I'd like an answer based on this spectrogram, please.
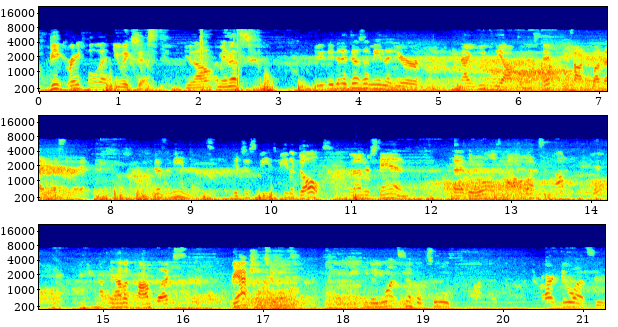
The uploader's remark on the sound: Terrible sound quality and early thoughts.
